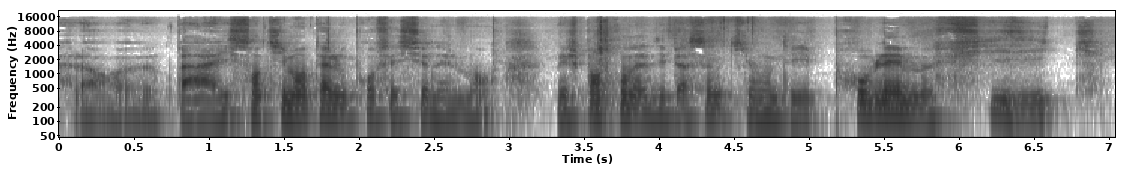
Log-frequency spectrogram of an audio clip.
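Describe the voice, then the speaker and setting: A man working as a medium, giving a spontaneous general reading, hesitant with many fillers and pauses, sometimes dropping to a near-whisper. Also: on the low side, vocal fry, mellow, breathy edge. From France. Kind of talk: spontaneous spoken guidance.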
